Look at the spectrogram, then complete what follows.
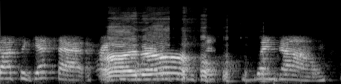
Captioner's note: laughs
